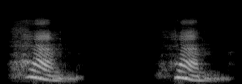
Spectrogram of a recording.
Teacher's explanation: la H, botan un poco de aire, como ham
